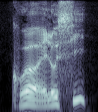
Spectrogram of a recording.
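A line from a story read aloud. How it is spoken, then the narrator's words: Sneering laugh. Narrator (French): ricana la fille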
